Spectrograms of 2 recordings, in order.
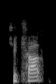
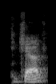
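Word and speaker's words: Tkachuk: Chakok, say his name. Matthew. Kachuk.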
